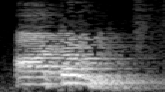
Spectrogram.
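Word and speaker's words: autumn: के शब्द आते हैं एम और एन अगर साथ में आते हैं तो उनमें से एन हमेशा साइलेंट हो जाएगा ओ व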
